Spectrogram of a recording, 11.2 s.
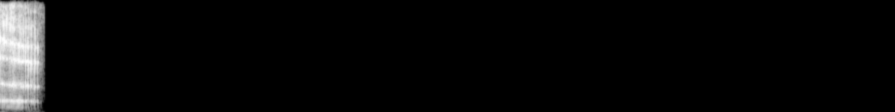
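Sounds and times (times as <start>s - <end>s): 
person burping: 0.0s - 0.6s.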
